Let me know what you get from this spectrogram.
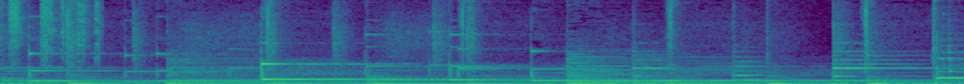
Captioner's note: none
